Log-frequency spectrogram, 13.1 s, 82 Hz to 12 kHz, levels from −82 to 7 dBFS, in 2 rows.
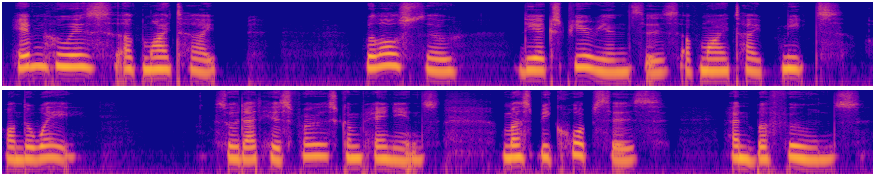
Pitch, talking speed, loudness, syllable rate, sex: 215 Hz, 125 wpm, -19 LUFS, 4.0 syllables/s, female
